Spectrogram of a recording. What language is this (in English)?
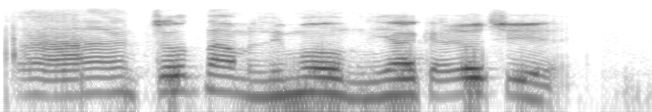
Russian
